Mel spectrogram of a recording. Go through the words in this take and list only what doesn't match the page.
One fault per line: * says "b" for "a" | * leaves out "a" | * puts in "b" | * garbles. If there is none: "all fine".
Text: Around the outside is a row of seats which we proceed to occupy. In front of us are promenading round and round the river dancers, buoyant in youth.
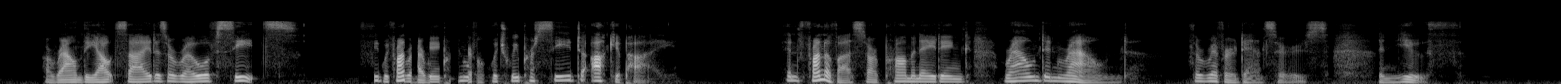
* garbles
* leaves out "buoyant"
